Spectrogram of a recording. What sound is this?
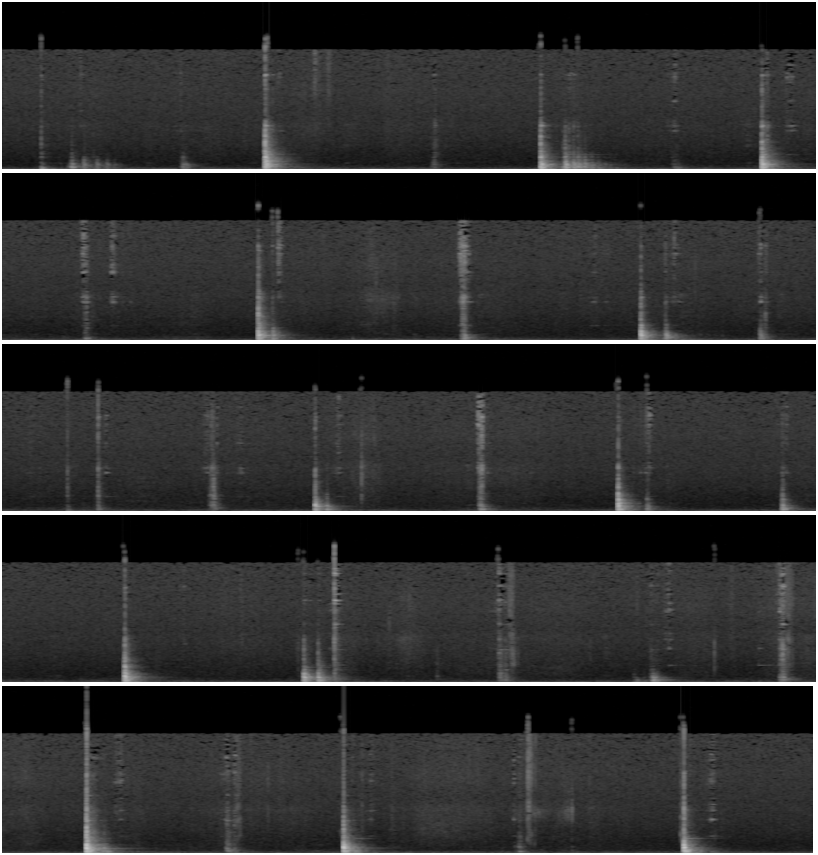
Picking up and setting down two different glasses. Linoleum countertop. A bit of water in each glass. The second one is more like a jar.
